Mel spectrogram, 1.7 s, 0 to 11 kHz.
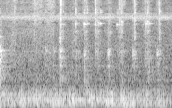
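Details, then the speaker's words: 2019 Honda Odyssey at 33,000 miles, front right, wheel off, restaged after repair: light metallic clicks and knocks as the brake caliper is rocked by hand, showing play from loose caliper mounting bolts that caused a front suspension clunk. "Hear that looseness? It's hard to see because I'm holding the camera with one hand, but it's definitely moving."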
